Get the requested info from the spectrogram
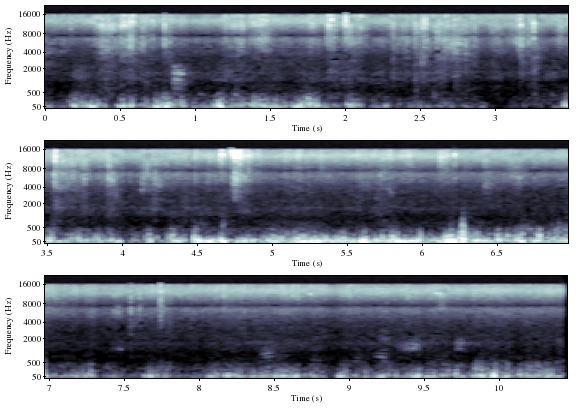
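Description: Low, uneven rumble on the phone's microphone, loudest from about three and a half to seven seconds in.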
